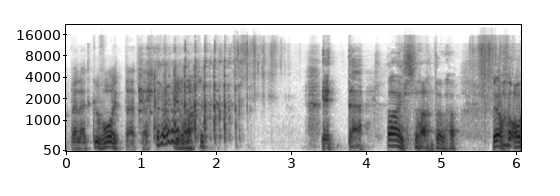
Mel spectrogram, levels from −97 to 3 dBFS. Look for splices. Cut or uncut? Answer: cut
